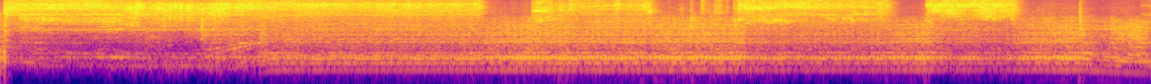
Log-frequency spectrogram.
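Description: Final polishing of a wooden leg vise handle for a workbench, a steady soft rubbing and sanding hiss with brief pauses, continuous and close.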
